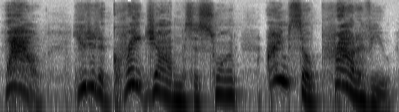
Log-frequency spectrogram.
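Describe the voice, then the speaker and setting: A woman's voice: mid-range voice, wildly swooping pitch, unhurried, fairly bright tone, husky, heavily acted. A woman playing a cheerful, bossy children's-show host in an audio drama, giving instructions in an upbeat, reassuring way. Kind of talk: audio drama, parody of educational kids' show.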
